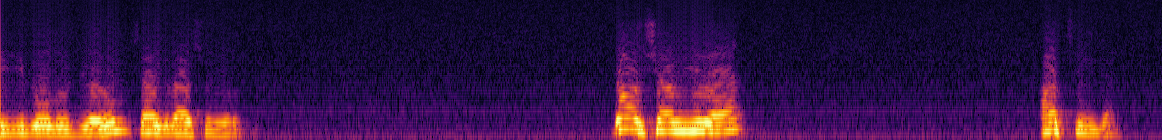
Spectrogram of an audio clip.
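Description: A middle-aged man speaks with animation into a microphone, in short bursts with pauses.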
